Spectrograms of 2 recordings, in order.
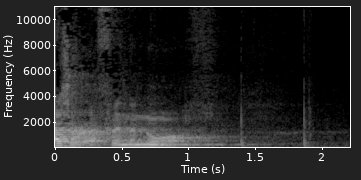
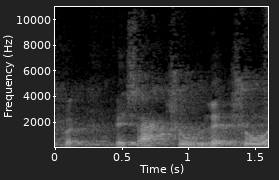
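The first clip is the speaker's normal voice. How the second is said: normal talking voice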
